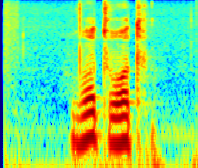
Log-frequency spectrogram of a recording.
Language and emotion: Russian, neutral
